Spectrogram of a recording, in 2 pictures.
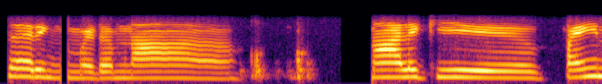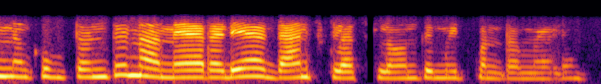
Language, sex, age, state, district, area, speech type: Tamil, female, 18-30, Tamil Nadu, Kallakurichi, rural, conversation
